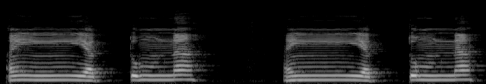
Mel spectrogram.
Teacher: الف مدہ بھی بن رہی ہے، لام مشدد ہے، نون مشدد میں غنہ ہوگا۔ نون ساکن کے بعد یا مشدد آ رہی ہے، یا مشدد حروف یرملون میں سے ہے، نون ساکن میں غنہ بھی ہوگا، ملا کر بھی پڑھا جائے گا۔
